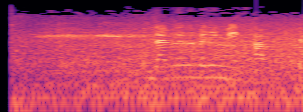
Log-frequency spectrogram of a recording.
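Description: Busy shopping-mall background noise with people's voices, and a thin steady high tone through most of the first second.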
